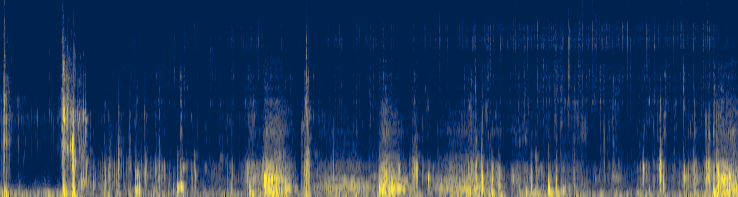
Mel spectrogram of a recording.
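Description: Water rumbles and bubbles, muffled as if heard underwater.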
